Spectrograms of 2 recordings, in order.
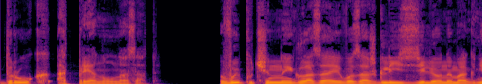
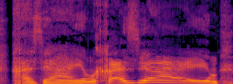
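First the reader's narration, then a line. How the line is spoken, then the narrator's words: Hoarse wheeze. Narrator (Russian): засипел он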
